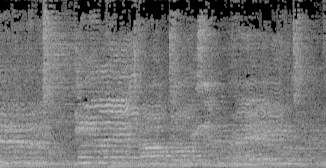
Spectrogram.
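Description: Group singing of a gospel worship song over electronic keyboard accompaniment, with held bass notes that change every second or two.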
